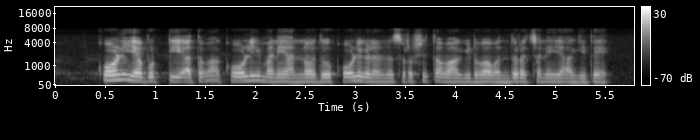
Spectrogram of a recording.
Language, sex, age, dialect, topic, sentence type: Kannada, female, 46-50, Mysore Kannada, agriculture, statement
